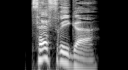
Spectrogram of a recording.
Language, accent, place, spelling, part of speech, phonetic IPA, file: German, Germany, Berlin, pfeffriger, adjective, [ˈp͡fɛfʁɪɡɐ], De-pfeffriger.ogg
- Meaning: 1. comparative degree of pfeffrig 2. inflection of pfeffrig: strong/mixed nominative masculine singular 3. inflection of pfeffrig: strong genitive/dative feminine singular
